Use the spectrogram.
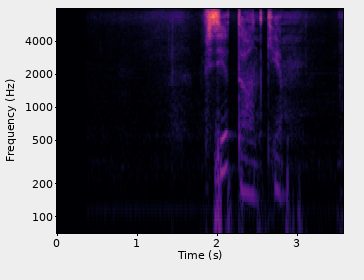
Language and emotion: Russian, sad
